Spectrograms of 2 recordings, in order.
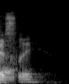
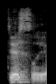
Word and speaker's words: Dissly: Are we are, are we believers in Dissly, or are we questionable? There's Dissly. I don't know how to say his last name. Will so. Dissly. – Dissly. Yeah, okay, there it is.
